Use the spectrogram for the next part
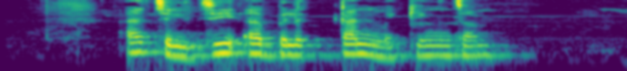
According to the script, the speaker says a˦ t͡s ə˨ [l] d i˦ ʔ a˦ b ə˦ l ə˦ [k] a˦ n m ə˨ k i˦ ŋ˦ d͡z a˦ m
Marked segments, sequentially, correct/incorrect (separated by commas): correct, correct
